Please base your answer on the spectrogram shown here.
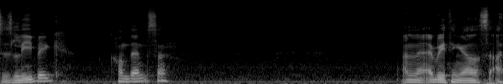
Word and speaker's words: Liebig: put on around r-o-u-n-d bottom um this is pronounced as liebig condenser and everything else i think you understand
